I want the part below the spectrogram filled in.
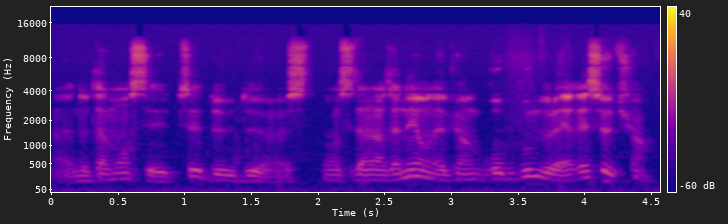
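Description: A man's voice: low voice, fairly even intonation, fast talker, fairly bright tone, husky. A man talking casually in an interview as an entrepreneur, hesitating and thinking aloud, often checking that the listener follows. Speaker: entrepreneur guest.

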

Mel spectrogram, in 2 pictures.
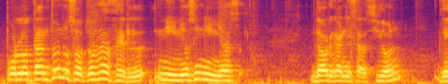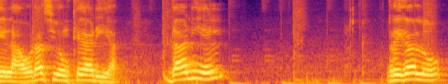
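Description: A teacher gives a recorded lesson for children, speaking in a patient, deliberate way and spelling out each step. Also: medium pitch, mellow, soft background music.

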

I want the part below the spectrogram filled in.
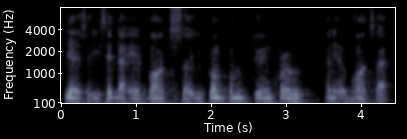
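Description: A man of medium pitch with a very mellow, dark tone speaks in a South London accent. He interviews in a casual, chatty way, using street slang. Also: completely flat delivery, normal speed.

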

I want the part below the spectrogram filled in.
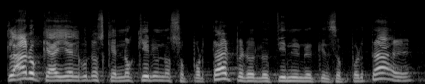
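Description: A man's voice: high-pitched, expressive, brisk. A man preaching a sermon, asking his listeners questions and reading scripture aloud with force. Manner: asks the congregation direct questions.

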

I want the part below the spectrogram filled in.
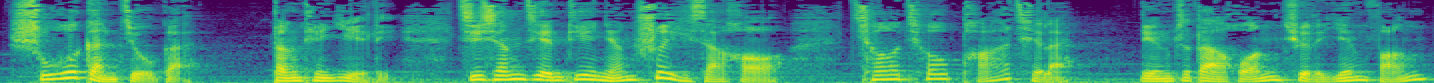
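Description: A man's voice: mid-range voice, wildly swooping pitch, normal speed, a little mellow, breathy edge. A man narrating a story expressively, shifting into voices for the characters.

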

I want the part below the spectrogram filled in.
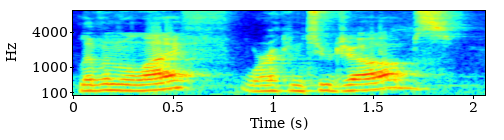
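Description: A man's voice: a little high, a little slow, a little mellow. A Canadian man co-hosting a casual podcast with friends, teasing and laughing often. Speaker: podcast co-host. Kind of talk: casual chat.

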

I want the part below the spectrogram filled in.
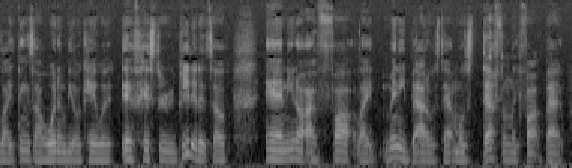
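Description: A young Haitian podcast host and poet casually explains his own poem in a fairly high, creaky voice. His laid-back slang is packed with "like" fillers.

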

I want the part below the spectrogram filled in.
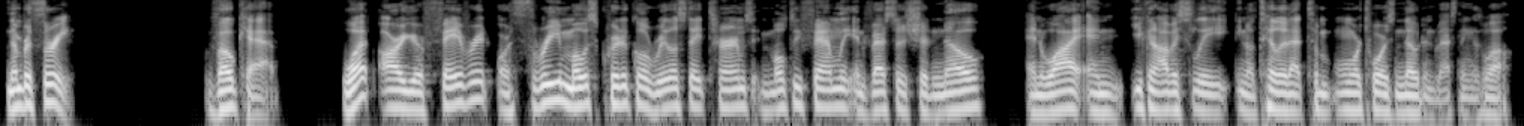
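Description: A man's voice: fairly low pitch, normal speed, dry recording, studio quality. A man co-hosting a podcast interview, talking in a loose, rambling way with many restarts. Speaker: podcast co-host.

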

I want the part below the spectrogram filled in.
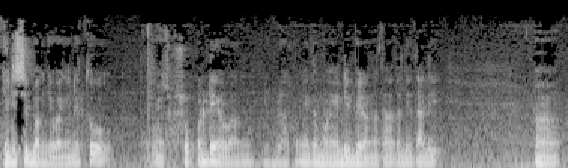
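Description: A man tells a story in casual slang, acting out what each person said. His voice is mellow and dark, with faint noise behind it. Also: lowish voice, little pitch movement, fast. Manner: retells dialogue, often adds "Bang" and "gitu"; Jakarta slang. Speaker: guest telling a story.

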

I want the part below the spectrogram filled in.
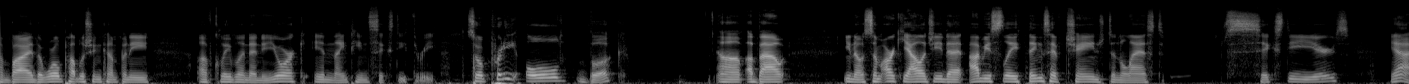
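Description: A man's voice: mid-range voice, fairly bright tone, no room sound. A man hosting a casual book review podcast as an anthropology professor, chatty and digressive with frequent ums and uhs, recorded live from his home library.

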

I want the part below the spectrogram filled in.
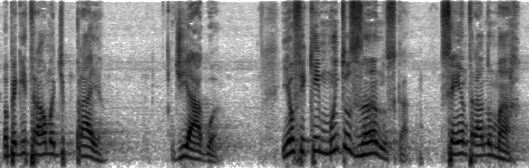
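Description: Animated male pastor, high lively voice. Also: unhurried, slightly rough. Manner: animated, acts out dialogue with voices. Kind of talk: sermon with storytelling. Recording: long reverb.

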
